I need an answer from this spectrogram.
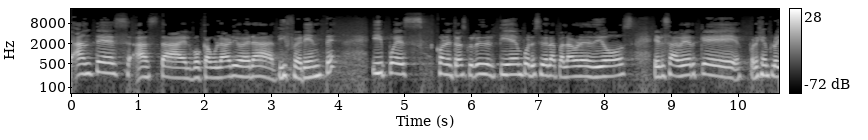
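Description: A woman's voice: mid-range voice, a little mellow. A young woman from Chiapas, a theology student guest speaking in a thoughtful, casual way. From Chiapas, Mexico. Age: young adult.

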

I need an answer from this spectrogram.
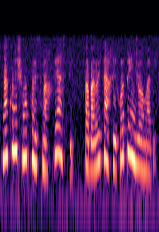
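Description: A woman's voice: high voice, lightly acted. A woman reading the lines of a male village school principal, a chatty know-it-all who keeps cutting in with insistent, knowing remarks. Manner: knowing, insistent, talks over others. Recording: dull lo-fi audiobook recording with faint hiss.

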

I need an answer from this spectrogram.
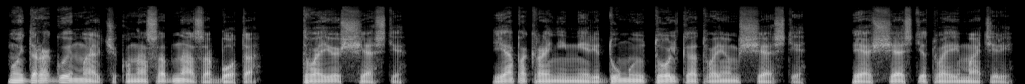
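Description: A man voicing a weary, gravely ill old father speaking solemnly to his son. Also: a bass voice, no room sound, clean studio sound, heavily acted. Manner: tired, solemn.

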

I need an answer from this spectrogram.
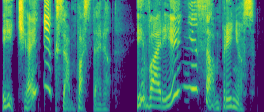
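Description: A woman's voice: on the low side, animated, normal speed, dry recording, studio quality. Woman playing a bossy old grandmother.

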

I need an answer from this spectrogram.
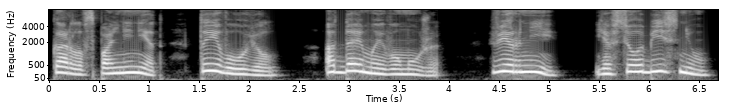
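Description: A woman's voice: expressive, a little slow, dark tone, no room sound, studio quality, natural voice. A woman voicing a hysterical, frightened young wife who pleads and sobs. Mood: pleading. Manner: sobbing, shrill pleading.

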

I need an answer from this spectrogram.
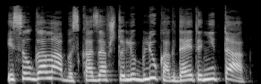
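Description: A woman reading aloud voices a frank, impulsive young woman who pleads in a high, emotional voice. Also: expressive, fast talker, no room sound, studio quality, natural voice. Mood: pleading.

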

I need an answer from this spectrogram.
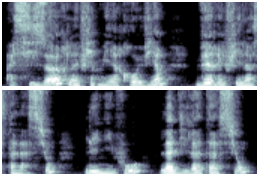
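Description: A woman narrating an audiobook with wry, lively storytelling. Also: on the low side. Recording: roomy echo.

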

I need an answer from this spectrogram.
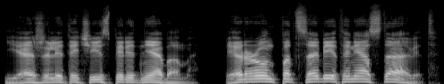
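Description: A cold, mocking village chief, played by a man reading aloud. He speaks unhurriedly and calmly, in a lowish voice. The sound is dry and close. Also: measured pace, no echo. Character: calm, cold-blooded male village chief.

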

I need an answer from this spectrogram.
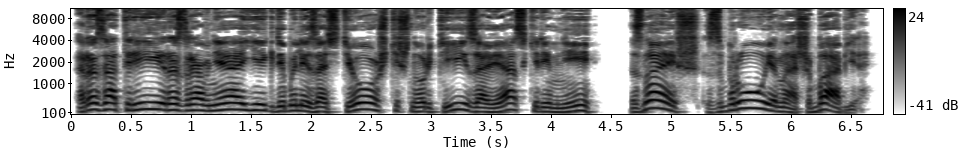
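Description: A man voicing a bold, mocking young village woman in an audiobook, brisk and sharp-tongued. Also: a little high, lively intonation, pitched above the performer's own voice. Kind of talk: audiobook character voice.

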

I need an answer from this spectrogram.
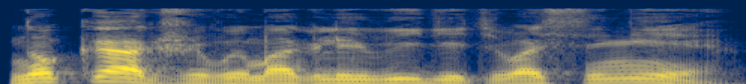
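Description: A man's voice: mid-range voice, animated, moderate pace, a little mellow, voice pushed up, natural voice. A man voicing an imperious middle-aged matron who presses her demands with indignation, in a dull lo-fi recording. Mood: indignant.

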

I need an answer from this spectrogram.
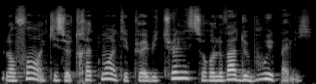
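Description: A woman narrating a classic novel as an audiobook in a measured, expressive storytelling voice. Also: fairly low pitch, creaky.

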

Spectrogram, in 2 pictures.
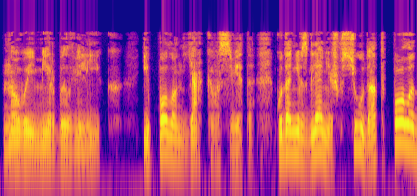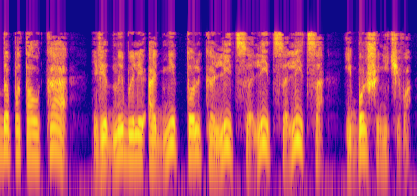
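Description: Lively theatrical male storyteller. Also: mid-range voice, unhurried, husky, dry recording. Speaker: audiobook narrator. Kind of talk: expressive literary reading. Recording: dull dry studio recording.

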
